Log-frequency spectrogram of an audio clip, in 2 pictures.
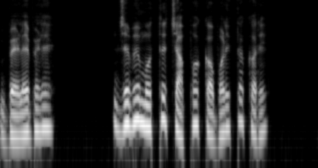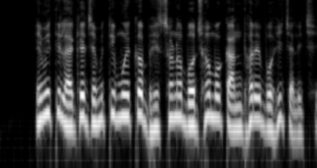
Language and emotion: Odia, sad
